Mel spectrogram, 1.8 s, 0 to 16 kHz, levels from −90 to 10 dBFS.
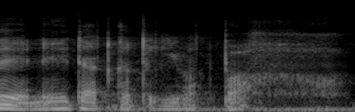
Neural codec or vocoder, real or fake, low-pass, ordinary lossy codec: codec, 24 kHz, 3.1 kbps, DualCodec; fake; 10.8 kHz; none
